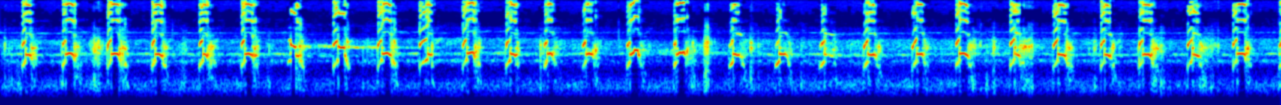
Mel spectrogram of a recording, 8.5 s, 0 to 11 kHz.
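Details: White-tailed eagles at a Latvian nest on 17 March 2018 around a mating attempt: fast, regular run of shrill yelping calls, roughly three per second, with a faint steady hum behind.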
